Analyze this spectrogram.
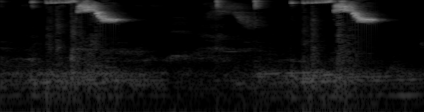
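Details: Blue-black grassquit singing repeatedly, song style possibly campainha: two loud, high, buzzy phrases, each sweeping downward, separated by a short pair of fainter notes, with a low background hum.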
